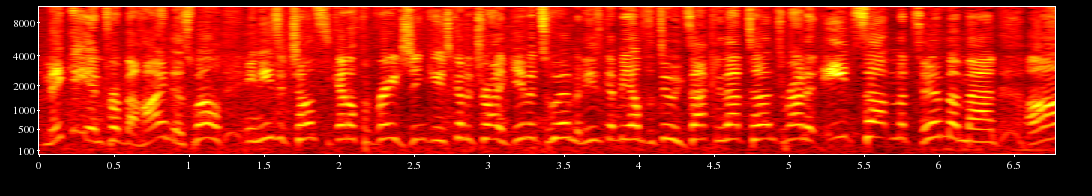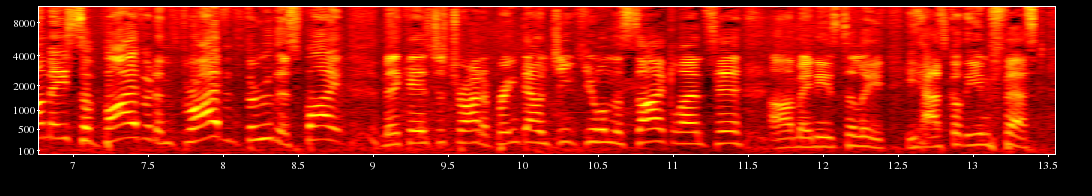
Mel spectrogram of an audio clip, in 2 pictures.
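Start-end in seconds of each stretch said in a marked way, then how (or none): 0.0-8.8 higher, quickening play-by-play; excited. Real, not acted. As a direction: build the fight call up. Fight turns mid-cast.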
